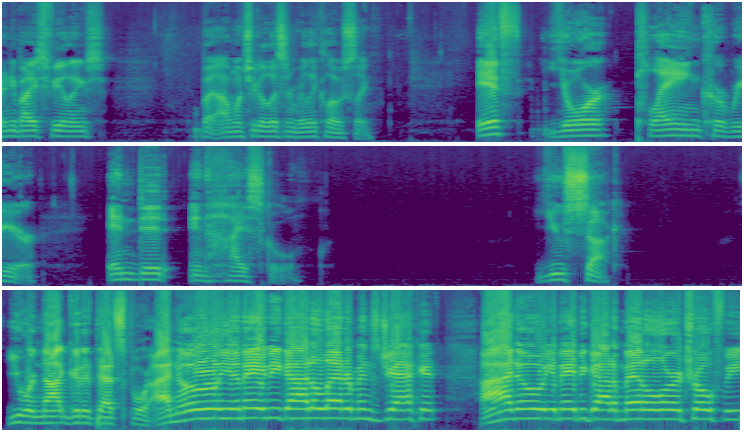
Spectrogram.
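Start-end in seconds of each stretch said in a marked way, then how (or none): 4.8-13.6 spaced-out words with heavy pauses; slow, deliberate verdict. Real, not acted. Blunt verdict after asking for attention. 16.3-22.2 mock concession. Comedian mocking players' letterman jackets and trophies, loud taunt.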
